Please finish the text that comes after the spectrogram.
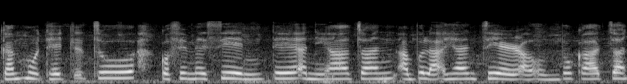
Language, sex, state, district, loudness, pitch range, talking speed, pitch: Mizo, female, Mizoram, Aizawl, -14 LUFS, 245-270 Hz, 180 wpm, 255 Hz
